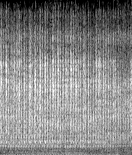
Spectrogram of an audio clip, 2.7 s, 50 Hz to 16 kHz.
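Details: Pontiac Vibe electric radiator cooling fan in winter, about 19 degrees: a fast, steady rattling tick over the fan's whir with no engine rhythm behind it. The fan itself is knocking and is being replaced.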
